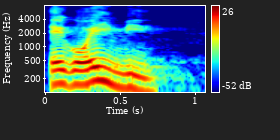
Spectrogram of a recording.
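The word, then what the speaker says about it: ego eimi (ἐγώ εἰμι): En el griego se pronuncia ego eimi, y es una alusión directa a la voz de Jehová que apareció ahí en la zarza con Moisés.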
